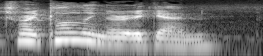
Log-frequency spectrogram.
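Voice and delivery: exaggerated British accent. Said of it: "it's sounding too British".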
